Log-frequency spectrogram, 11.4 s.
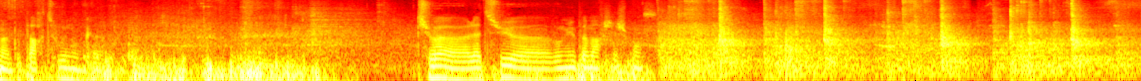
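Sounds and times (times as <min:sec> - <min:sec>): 
speech: 0:00.0 - 0:02.7, 0:04.2 - 0:06.8
metal roof sheets shifting in the wind: 0:06.5 - 0:11.4.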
